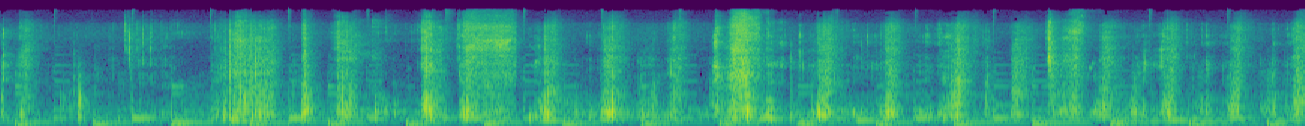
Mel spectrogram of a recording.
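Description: Crisp crunching as a raw yellow pepper is bitten and chewed close to the microphone, over background music with a steady beat of about two pulses a second.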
